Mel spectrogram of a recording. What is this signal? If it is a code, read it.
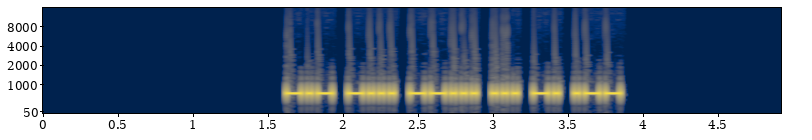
Morse code, heard as a keyed tone, about 34 wpm, 700 Hz. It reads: KB7SNW
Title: USA Call Signs - 6 Characters - Repeated 3x - 35wpm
